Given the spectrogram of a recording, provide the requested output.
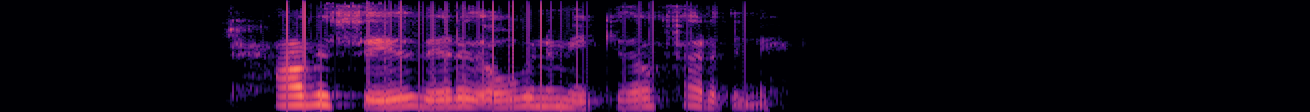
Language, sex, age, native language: Icelandic, female, 40-49, Icelandic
